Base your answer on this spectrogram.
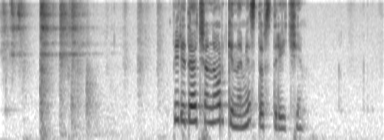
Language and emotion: Russian, neutral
